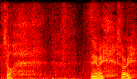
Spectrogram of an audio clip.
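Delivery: breathless, catching his breath; talking while winded. Real, not acted. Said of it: "I'm a little out of breath".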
